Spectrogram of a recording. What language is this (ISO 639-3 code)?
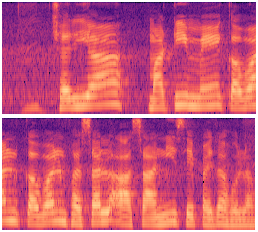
bho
